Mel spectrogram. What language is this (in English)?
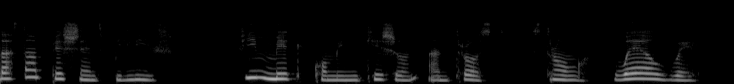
Nigerian Pidgin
